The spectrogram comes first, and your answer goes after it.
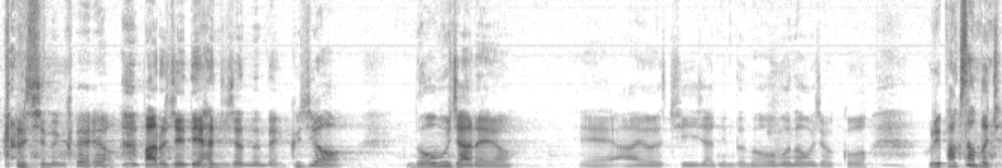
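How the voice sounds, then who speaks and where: A man at medium pitch speaks with very wide pitch swings and big swings in loudness, leaving long, frequent pauses. Noticeable background noise runs underneath. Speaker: missionary pastor. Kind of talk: sermon. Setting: church. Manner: fast.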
